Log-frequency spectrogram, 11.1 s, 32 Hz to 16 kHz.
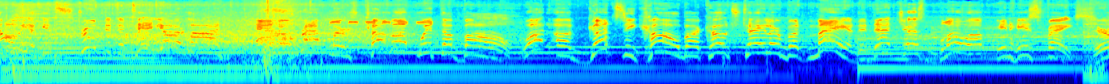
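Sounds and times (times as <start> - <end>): football crowd shouting: 0.0 - 5.3, 7.0 - 11.0.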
